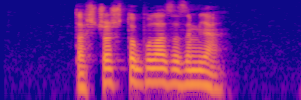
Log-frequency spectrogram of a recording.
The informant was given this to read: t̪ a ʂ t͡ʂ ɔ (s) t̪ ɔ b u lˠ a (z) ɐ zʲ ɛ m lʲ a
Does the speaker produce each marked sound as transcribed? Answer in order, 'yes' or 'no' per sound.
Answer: no, yes

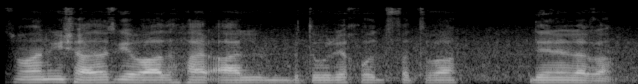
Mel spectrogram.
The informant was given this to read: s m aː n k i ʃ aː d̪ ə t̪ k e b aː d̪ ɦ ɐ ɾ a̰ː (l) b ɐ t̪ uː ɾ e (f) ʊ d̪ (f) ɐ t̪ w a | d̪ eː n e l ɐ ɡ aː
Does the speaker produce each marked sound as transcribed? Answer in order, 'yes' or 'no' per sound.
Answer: yes, no, yes

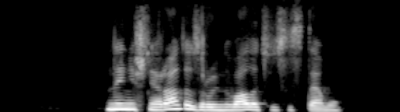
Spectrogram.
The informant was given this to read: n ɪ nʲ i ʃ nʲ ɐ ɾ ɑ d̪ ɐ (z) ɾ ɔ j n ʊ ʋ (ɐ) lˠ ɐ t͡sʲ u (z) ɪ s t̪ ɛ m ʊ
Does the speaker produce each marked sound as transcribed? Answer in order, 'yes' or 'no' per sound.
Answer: yes, no, no

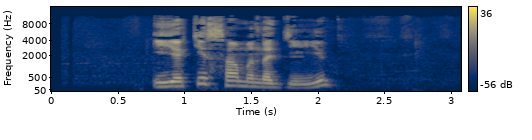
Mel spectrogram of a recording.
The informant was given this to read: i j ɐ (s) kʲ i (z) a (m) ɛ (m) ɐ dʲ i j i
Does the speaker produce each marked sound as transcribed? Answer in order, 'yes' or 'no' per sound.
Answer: no, no, yes, no

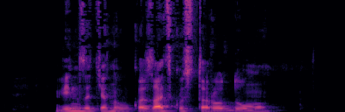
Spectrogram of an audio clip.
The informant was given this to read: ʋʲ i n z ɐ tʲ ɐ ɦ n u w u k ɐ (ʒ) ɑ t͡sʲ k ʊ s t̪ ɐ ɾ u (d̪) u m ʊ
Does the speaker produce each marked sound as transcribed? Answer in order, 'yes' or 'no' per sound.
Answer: no, yes

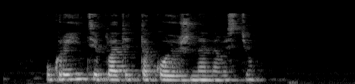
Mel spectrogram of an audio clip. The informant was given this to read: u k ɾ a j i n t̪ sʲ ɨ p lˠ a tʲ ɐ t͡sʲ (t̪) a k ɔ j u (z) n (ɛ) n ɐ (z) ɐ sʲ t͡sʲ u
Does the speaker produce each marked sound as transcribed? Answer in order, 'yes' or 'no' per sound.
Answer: yes, no, yes, no

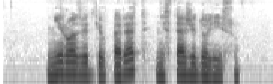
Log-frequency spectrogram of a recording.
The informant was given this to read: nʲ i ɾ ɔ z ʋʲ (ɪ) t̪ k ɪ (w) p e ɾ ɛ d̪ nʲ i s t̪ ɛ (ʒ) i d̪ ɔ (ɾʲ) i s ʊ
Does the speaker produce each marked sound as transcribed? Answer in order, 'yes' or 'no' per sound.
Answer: no, yes, yes, no

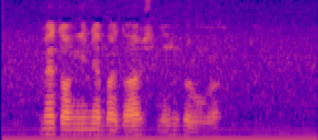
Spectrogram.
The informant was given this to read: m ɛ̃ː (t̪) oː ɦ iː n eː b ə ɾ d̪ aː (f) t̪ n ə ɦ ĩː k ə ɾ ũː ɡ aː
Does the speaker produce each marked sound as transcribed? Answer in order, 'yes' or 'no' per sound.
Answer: yes, no

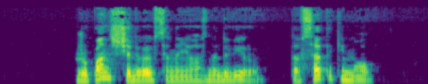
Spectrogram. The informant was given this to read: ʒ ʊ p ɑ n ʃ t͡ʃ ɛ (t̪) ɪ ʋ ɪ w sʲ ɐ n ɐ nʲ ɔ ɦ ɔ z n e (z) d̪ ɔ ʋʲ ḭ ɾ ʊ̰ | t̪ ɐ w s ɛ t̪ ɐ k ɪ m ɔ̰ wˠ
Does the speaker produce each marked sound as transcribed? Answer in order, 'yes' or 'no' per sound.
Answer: no, no

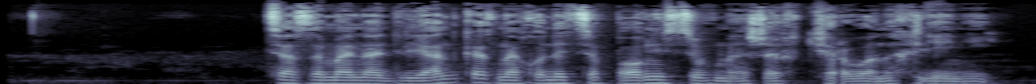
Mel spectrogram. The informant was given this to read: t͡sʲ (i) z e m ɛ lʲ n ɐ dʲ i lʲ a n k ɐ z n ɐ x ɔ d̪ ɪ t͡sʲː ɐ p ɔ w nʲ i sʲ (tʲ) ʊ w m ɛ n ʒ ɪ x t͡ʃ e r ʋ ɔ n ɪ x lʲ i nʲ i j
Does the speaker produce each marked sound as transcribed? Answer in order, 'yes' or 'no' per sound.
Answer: no, yes

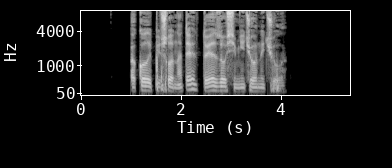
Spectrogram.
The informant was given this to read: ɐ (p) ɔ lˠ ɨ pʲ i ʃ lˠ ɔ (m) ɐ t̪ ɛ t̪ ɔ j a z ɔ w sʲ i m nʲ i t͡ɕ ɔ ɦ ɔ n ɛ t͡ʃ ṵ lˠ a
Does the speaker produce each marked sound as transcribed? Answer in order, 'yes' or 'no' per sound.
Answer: no, no

